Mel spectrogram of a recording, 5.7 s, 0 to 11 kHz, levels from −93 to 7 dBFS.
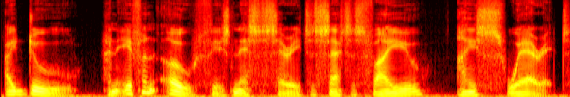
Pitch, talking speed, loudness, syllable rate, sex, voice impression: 90 Hz, 145 wpm, -17 LUFS, 3.7 syllables/s, male, very masculine, adult-like, middle-aged, very thick, tensed, powerful, slightly dark, slightly soft, slightly muffled, slightly fluent, slightly raspy, very cool, intellectual, sincere, calm, very mature, friendly, reassuring, very unique, slightly elegant, very wild, sweet, kind, slightly modest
